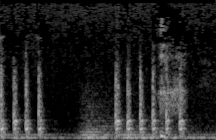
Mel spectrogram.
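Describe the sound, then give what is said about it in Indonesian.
Knocking on a door at midnight: two bursts of quick, sharp raps, about four in the first and about six in the second, separated by a short pause, with a low hum underneath. “Siapa lagi yang mengetuk pintu tengah malam begini? Nenek dan kakek bisa terbangun.”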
